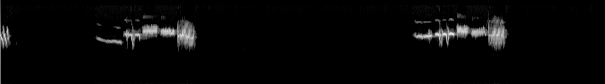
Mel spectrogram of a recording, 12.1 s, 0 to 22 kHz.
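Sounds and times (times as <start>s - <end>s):
immature white-crowned sparrow Zonotrichia leucophrys singing in Washington, United States: 0.0s - 0.3s, 1.9s - 4.0s, 8.2s - 10.2s.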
